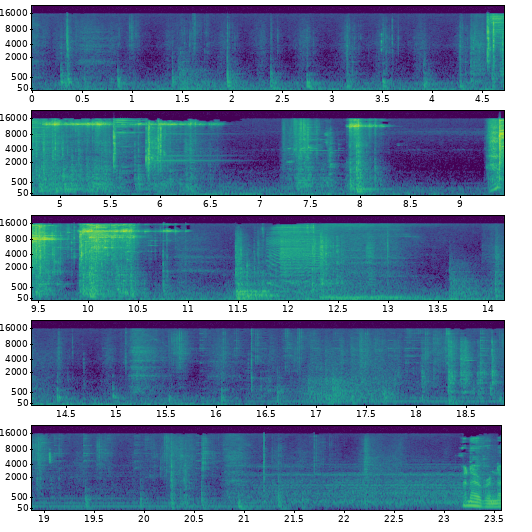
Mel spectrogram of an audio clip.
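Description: Footsteps creak slowly across a wooden floor.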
